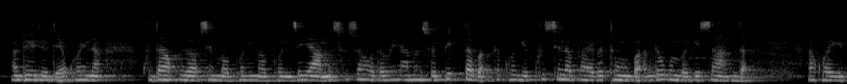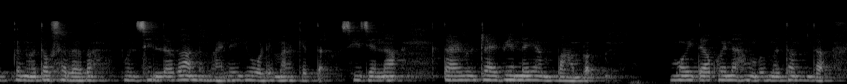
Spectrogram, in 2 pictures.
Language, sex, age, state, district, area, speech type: Manipuri, female, 30-45, Manipur, Bishnupur, rural, spontaneous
